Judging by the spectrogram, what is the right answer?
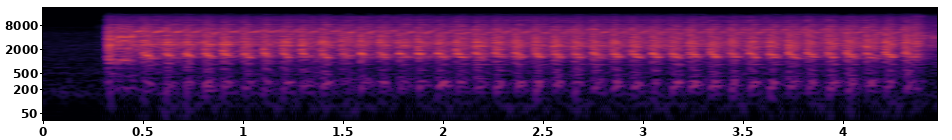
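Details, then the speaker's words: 2018 Subaru Crosstrek freshly installed junkyard engine: cranking in clear flood mode, injectors not firing, to build engine oil pressure before first start; steady starter chug about 3.5 beats a second, even rhythm, no firing. "we're doing that to build engine oil pressure I'm going to crank it"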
